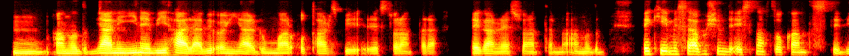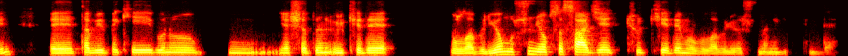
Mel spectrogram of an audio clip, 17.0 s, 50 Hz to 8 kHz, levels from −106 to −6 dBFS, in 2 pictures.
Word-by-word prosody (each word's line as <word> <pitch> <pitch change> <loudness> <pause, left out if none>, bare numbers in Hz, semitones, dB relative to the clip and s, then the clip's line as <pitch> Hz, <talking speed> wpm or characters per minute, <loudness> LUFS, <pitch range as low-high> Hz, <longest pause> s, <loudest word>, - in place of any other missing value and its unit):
Hımm, 95 -4 -1
anladım, 100 -3 +1
yani, 110 0 +7
yine 115 -2 +5
bir 115 +1 +5
hâlâ 100 -5 +7
bir 110 - +1
ön 105 - +1
yargın 100 +1 0
var, 105 -1 +1
o - - -4
tarz 95 -2 -4
bir 95 -1 -4
restoranlara, 95 -1 -5 0.3
vegan 100 -1 +2
restoranlarına, 95 -1 -6
anladım. 95 -2 -6 0.4
Peki, 155 +1 +5
mesela, 155 -2 +4
bu, 155 - -11
şimdi 150 -1 -3
esnaf 145 +3 -4
lokantası 125 -1 -3
dedin. - - -5 0.3
Eee, 110 0 +1
tabii, 120 -1 0
peki, 125 -1 0
bunu, 125 0 -2 0.3
ımm, 220 0 -6 0.2
yaşadığın 115 +1 -2
ülkede 115 0 0 0.6
bulabiliyor 105 +3 0
musun? 145 +1 -3
Yoksa 135 +1 0
sadece 125 -2 +4
Türkiye'de 120 -1 -5
mi 110 - -4
bulabiliyorsun, 90 -2 -9
hani, 90 -1 -10
gittiğinde? 85 0 -22
110 Hz, 140 wpm, -24 LUFS, 95-125 Hz, 0.6 s, yani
